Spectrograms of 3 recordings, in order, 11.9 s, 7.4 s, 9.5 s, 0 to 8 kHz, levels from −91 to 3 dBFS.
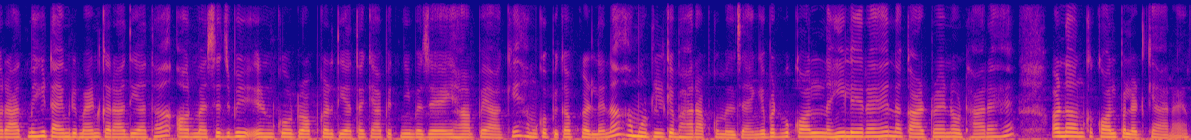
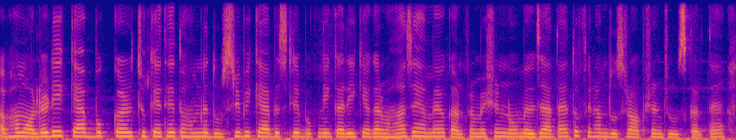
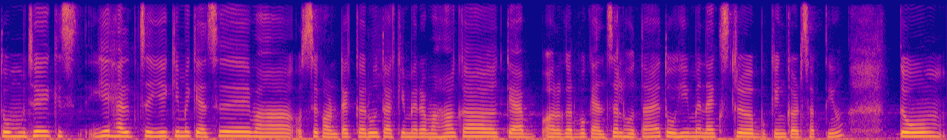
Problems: none marked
